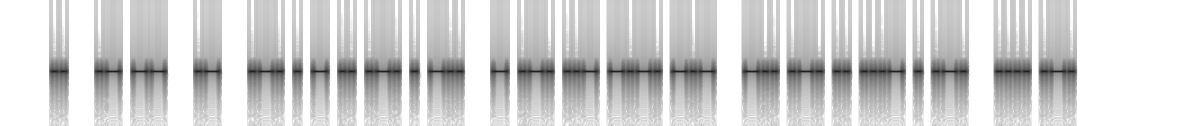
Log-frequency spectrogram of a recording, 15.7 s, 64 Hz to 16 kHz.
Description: Morse code, heard as a keyed tone, about 20 wpm, 700 Hz. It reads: I AM A RETIRED TRUCK DRIVER HR
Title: Speed-Racing Common QSO Phrases - 20wpm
